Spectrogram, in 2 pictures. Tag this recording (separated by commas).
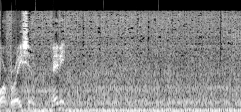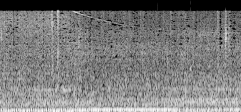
Vehicle, Truck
